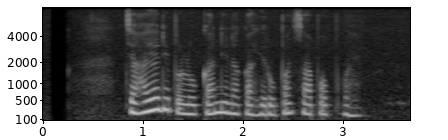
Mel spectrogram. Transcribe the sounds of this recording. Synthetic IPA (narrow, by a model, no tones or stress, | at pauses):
t͡ʃaɦajadipərlukandinakaɦiɾupansapopuɛ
